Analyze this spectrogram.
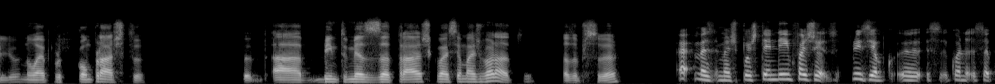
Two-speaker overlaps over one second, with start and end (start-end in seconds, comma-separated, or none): none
